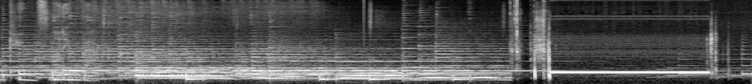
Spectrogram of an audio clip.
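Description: A telephone dial tone in a video game plays as a steady, loud electronic hum for several seconds near the end, after a stretch of layered game music and a couple of sharp clicks.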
